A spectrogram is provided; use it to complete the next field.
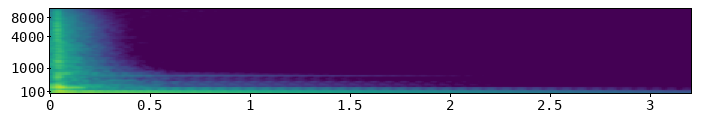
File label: Folk Flam Tom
